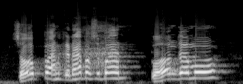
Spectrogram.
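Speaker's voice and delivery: scornful, contemptuous voice.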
